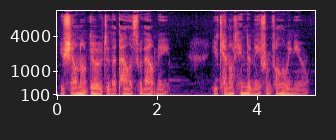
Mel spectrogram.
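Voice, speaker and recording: A selfless young storybook heroine, read by a man in a low, level voice, gentle and formal in her words. She is brave and kind, and soft music plays underneath. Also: steady tone, normal speed, husky. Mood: insistent.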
